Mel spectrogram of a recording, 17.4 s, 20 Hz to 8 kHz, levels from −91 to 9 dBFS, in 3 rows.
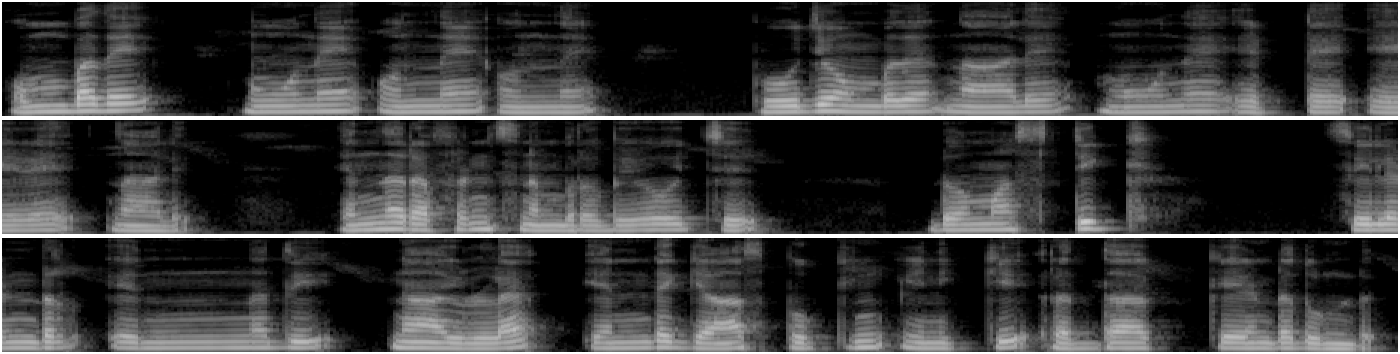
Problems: none marked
